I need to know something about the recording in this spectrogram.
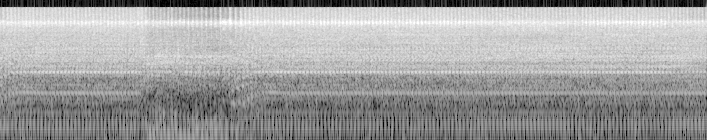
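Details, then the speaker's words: Gas power washer engine, previously rough, cutting out and low on power (a new spark plug didn't help), after the fuel line and filter were serviced: steady, even drone while the pump is loaded, no stumbling or surging; now runs stronger and smoother. "you can notice a difference in the way it's running much stronger much smoother"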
